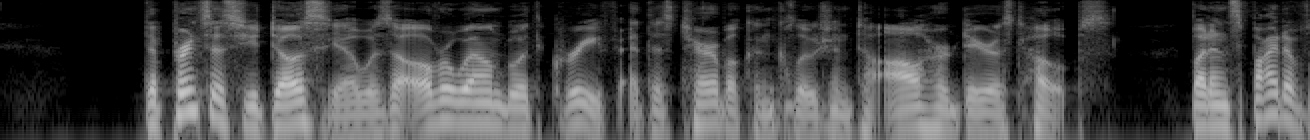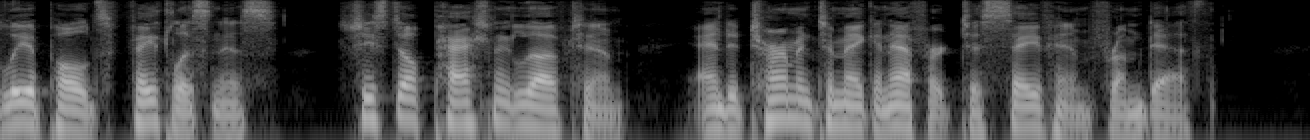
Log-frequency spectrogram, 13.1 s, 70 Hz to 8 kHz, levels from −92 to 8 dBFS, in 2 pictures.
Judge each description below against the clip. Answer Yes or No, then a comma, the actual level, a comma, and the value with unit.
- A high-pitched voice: No, low, 110 Hz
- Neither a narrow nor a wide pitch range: Yes, average, 4.7 semitones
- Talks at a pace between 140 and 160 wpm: No, average, 175 wpm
